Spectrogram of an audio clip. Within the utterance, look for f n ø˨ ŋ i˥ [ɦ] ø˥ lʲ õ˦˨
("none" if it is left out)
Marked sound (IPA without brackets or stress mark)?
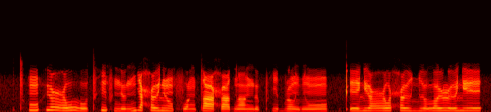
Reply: ħ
